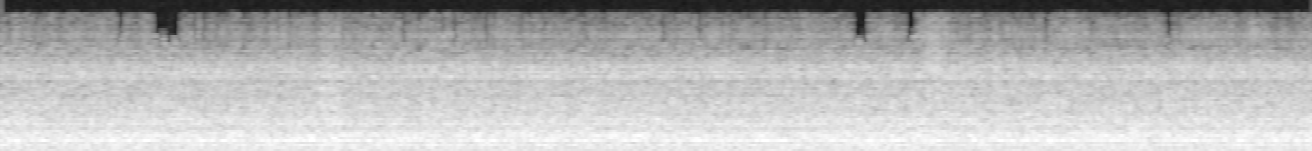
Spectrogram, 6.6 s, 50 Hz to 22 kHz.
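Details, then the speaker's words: Mini after head gasket and timing chain reassembly with fresh oil, first start; started a little rough, then a steady, even hum with no knocks, ticks or hunting, normal idle. "good news is starch runs runs great just like it did when i shut it off um started a little rough but i let it run for about 10 minutes"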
